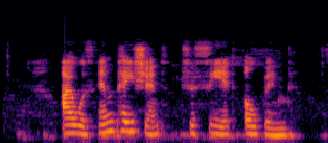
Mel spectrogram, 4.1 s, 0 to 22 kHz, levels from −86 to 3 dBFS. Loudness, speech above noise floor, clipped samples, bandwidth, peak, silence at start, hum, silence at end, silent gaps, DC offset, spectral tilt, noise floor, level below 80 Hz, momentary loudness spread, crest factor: -21 LUFS; 29 dB; under 0.1%; 8 kHz; 0 dBFS; 0.55 s; none; 0.4 s; none; under 0.1%; -3.5 dB/octave; -52 dBFS; -64 dBFS; 13 LU; 22 dB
